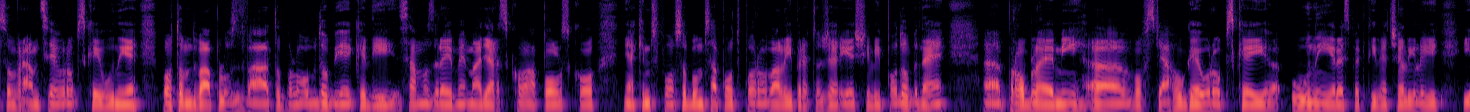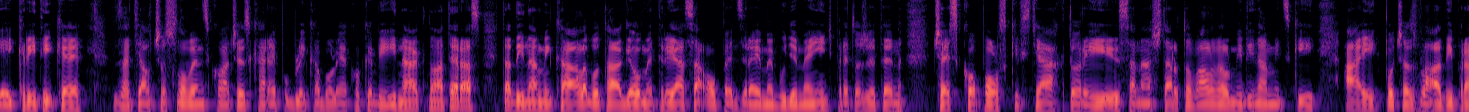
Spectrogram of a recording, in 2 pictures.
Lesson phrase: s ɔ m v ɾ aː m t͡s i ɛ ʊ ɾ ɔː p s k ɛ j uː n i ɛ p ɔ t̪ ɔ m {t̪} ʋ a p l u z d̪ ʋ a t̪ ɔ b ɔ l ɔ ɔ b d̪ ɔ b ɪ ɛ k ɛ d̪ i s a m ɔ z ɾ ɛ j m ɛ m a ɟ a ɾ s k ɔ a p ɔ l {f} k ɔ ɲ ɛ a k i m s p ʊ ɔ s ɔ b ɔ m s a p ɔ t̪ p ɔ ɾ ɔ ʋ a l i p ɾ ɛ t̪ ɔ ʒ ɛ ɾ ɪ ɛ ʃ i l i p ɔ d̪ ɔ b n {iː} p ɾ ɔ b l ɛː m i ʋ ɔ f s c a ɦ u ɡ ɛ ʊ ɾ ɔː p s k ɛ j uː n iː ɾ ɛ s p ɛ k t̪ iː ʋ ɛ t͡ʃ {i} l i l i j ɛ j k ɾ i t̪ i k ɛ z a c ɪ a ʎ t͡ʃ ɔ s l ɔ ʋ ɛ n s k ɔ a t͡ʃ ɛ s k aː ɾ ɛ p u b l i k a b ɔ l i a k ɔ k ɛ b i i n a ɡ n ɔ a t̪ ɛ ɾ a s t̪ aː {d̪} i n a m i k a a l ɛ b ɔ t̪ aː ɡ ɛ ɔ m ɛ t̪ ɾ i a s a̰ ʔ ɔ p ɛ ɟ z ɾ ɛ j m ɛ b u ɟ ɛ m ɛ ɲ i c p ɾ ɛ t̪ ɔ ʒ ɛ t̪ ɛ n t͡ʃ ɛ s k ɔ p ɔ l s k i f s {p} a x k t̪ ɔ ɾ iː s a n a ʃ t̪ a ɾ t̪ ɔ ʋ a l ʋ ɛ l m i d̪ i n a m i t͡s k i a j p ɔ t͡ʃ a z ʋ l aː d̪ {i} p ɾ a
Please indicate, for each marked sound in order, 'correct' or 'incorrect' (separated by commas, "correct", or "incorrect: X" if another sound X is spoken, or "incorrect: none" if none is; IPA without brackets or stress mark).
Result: incorrect: d̪, incorrect: s, incorrect: ɛː, incorrect: ɛ, correct, incorrect: c, correct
